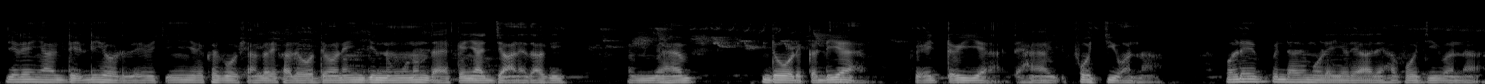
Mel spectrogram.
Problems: constant background noise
